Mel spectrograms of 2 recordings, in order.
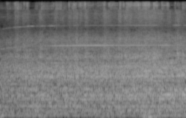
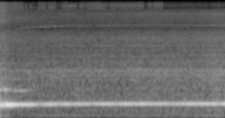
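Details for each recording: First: Dyson stick vacuum running normally with a steady high whine and even airflow after being fixed; the howl on switching on or off was caused by the filter. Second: Dyson vacuum, model unknown, making a loud, steady, pure howl over its airflow when switched on or off, caused by a dislodged, loosely fitted side air filter; clicking the filter back in fixes it, and the motor is not failing.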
